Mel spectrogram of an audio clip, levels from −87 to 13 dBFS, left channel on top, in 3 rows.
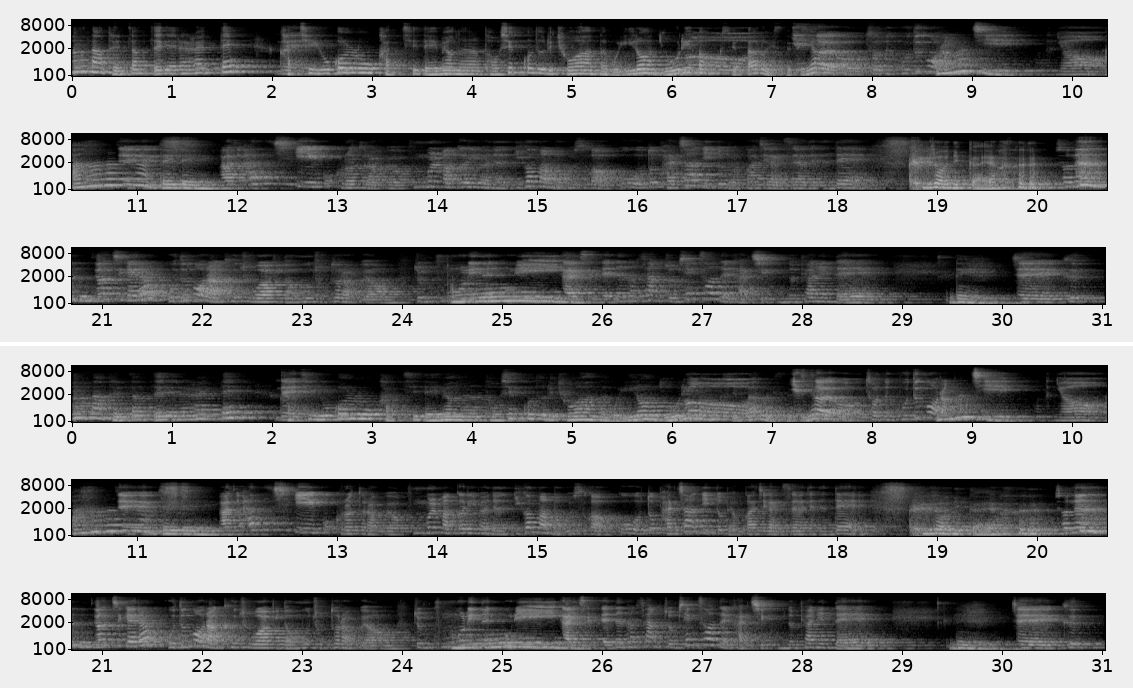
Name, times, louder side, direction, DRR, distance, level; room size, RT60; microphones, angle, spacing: voice 1, 0.0-1.7 2.1-6.4 6.7-7.0 7.3-7.5 8.6-9.4 10.3-11.8 18.7-20.0 20.4-20.7 24.4-25.8 29.5-30.0, left 2 dB, 50° left, 6 dB, 0.4 m, -28 dB
voice 2, 2.1-2.4 6.1-6.8 7.2-9.3 9.8-10.5 10.8-11.5 11.8-18.7 19.6-19.7 20.2-29.3 29.6-29.8 30.1-30.7, right 2 dB, 50° right, 1 dB, 0.7 m, -34 dB
6.0 x 3.7 x 2.4 m, 1.3 s
head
